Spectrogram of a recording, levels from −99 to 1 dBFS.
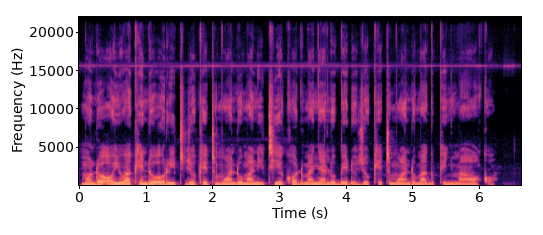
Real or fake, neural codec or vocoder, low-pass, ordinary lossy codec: real; none; none; none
